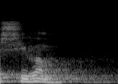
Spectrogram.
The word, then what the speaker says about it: शिवम: तरह यह गौर करिए जैसे एक शब्द है शिवम शिवम देखो यह तत्सम शब्द है शिवम अब इसके अंत में अनुस्वार लगा है तो इसका उच्चारण जब आप तोड़ेंगे तो इसका उच्चारण में होगा माने शिवा एम जैसे एवं है एवं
